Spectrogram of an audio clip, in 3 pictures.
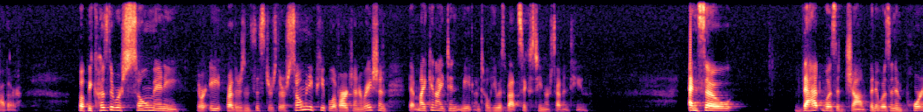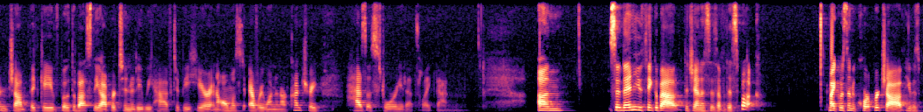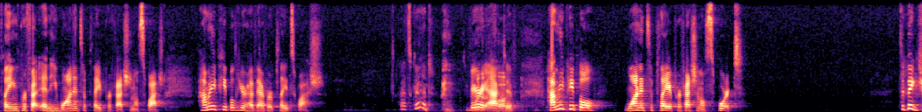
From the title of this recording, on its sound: Live at the Palo Alto JCC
